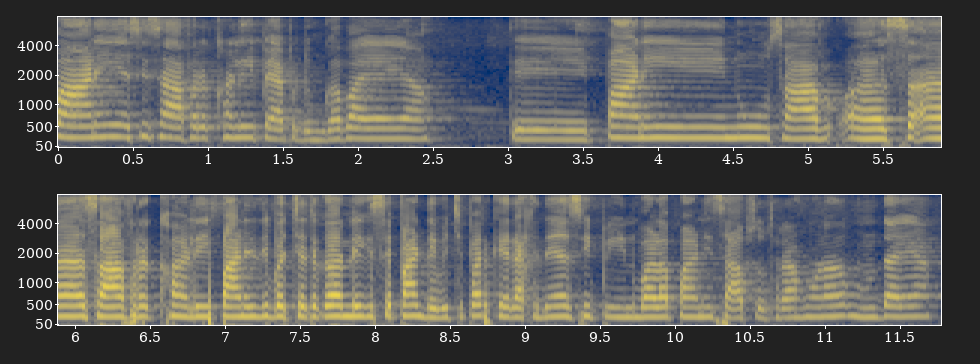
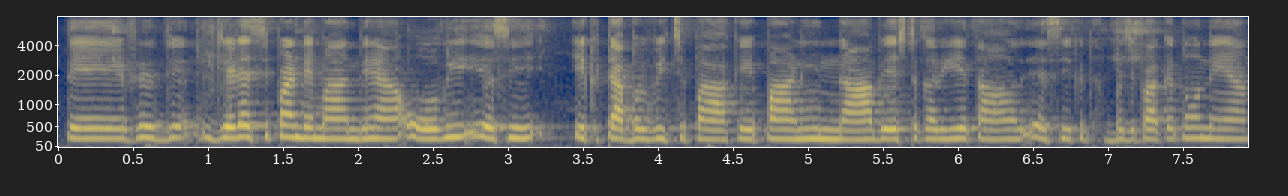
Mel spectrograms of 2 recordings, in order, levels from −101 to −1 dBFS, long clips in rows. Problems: none marked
